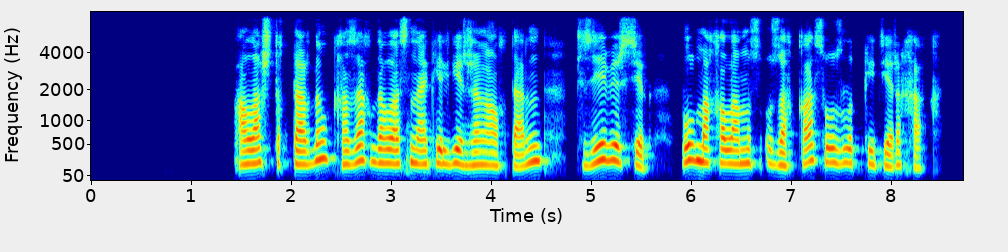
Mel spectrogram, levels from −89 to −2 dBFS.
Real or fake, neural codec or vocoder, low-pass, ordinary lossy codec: fake; codec, 16 kHz, 4 kbps, FunCodec, trained on Chinese and English, 50 frames a second; 7.2 kHz; none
